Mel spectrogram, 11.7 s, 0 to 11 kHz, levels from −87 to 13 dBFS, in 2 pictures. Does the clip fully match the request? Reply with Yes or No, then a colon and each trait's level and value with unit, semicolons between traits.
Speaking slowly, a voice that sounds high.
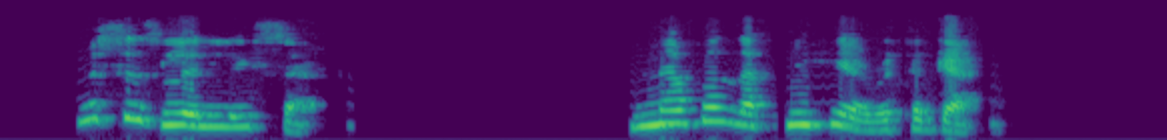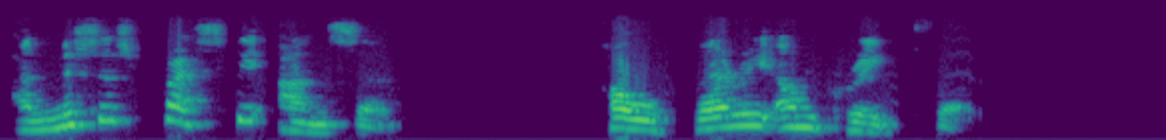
Yes: slow, 80 wpm; very high, 260 Hz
